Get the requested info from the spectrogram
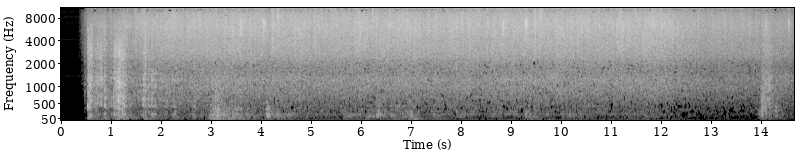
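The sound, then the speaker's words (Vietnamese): Heavy rain in Saigon, Vietnam, pours down steadily, a dense, loud roar of large drops pattering hard on surfaces, with a low rumble of thunder underneath and no voices. “Cơn mưa ập tới, hối hả với những hạt to tướng.”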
